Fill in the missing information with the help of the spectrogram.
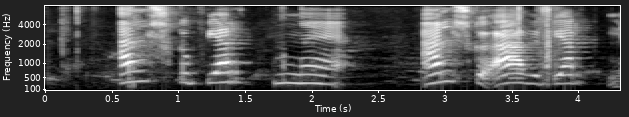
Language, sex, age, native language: Icelandic, female, 9, Icelandic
